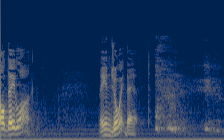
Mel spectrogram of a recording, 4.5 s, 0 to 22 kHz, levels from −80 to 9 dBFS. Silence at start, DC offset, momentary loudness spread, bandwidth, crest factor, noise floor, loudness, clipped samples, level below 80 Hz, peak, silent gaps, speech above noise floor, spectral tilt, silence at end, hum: 0 s; 0.8%; 26 LU; 7.4 kHz; 22 dB; -54 dBFS; -19 LUFS; under 0.1%; -58 dBFS; 0 dBFS; none; 35 dB; -4 dB/octave; 0.3 s; none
